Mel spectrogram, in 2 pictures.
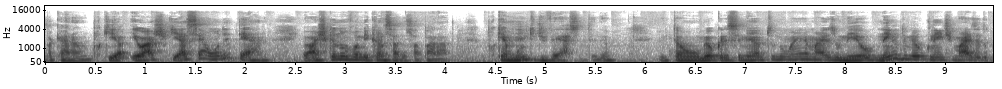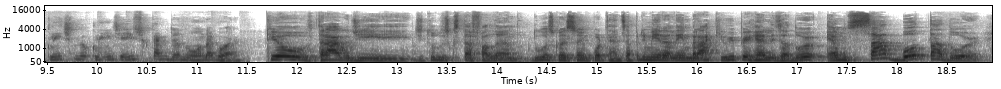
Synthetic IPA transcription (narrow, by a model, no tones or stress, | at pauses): pakaɾɐ̃mbɐpo̥ɾkɪʔewaʃʊ̥kɪɛsɐɛɐõnd̪ɐet̪ɛɾnɐ | ewaʃʊ̥kɪewnɐ̃w̃vomɪkɐ̃s̬aɾd̪ɛsɐapaɾa̰d̪ɐ | pʊ̥ɾkɪɛmũj̃t̪ʊd͡ʒivɛɾsʊẽnt̪ẽnd̪ew | ẽnt̪ɐ̃w̃ʊmewkɾesimẽnt̪ʊnɐ̃w̃ɛmajzʊmewnẽj̃ʊd̪ʊmewkliẽnt͡ʃɪmajzɛd̪ʊkliẽnt͡ʃɪd̪ʊmewkliẽnt͡ʃɪɛisʊkɪ̥t̪amɪd̪ɐ̃nd̪ʊõnd̪ɐaɡɔɾɐ | ʊkɪewt̪ɾaɡʊd͡ʒɪd͡ʒɪt̪ud̪ʊisʊkɪst̪afalɐ̃nd̪ʊd̪uɐskojzɐsɐ̃w̃ĩmpoɾt̪ɐ̃nt͡ʃɪzɐpɾimejɾɐɛlẽmbɾaɾkɪʊipeɾɦealizad̪oɾɛũsabot̪ad̪oɾ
